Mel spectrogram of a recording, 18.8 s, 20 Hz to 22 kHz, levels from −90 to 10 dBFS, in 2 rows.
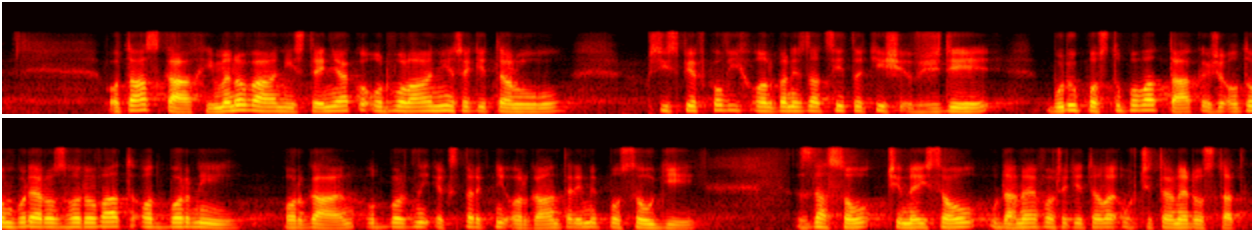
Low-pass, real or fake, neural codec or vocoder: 7.2 kHz; fake; codec, 16 kHz, 0.7 kbps, FocalCodec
